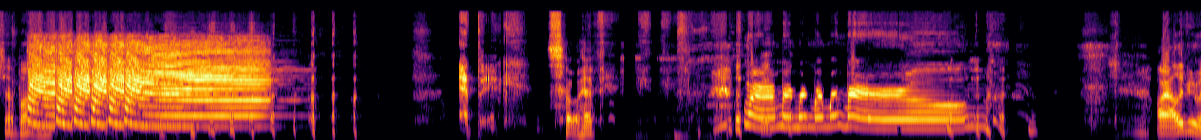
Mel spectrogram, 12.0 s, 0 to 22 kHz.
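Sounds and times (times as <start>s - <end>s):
air horn blast: 0.3s - 3.1s.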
